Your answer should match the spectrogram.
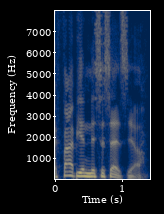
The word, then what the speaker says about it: Fabian Nicieza: And is written by Fabian Nicieza.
